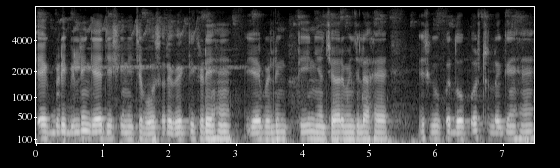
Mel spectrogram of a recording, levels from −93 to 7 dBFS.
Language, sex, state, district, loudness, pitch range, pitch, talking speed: Hindi, male, Rajasthan, Bikaner, -17 LUFS, 105-115 Hz, 110 Hz, 190 wpm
